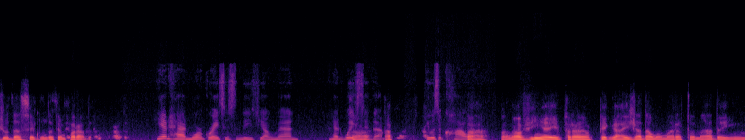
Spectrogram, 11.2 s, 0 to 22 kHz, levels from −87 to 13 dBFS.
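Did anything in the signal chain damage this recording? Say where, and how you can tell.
Yes. The damage is in call processing, most likely a loudspeaker-side echo canceller that failed to remove all of its microphone pickup, so an echo leak returns a delayed copy of the speech in scraps at 0.81–1.06, 1.28–1.95, 5.96–6.11, 6.33–6.41 and 7.60–7.65 s. The first lags by 431 ms, the rest by 522 ms. The copies sit about 15 to 20 dB below the speech, which fits canceller residue rather than a routing loop.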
